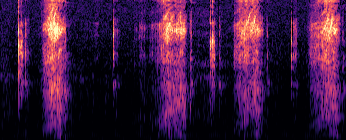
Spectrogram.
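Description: Small round chainsaw file cutting a notch into a wrought-iron bar held in a vise: several separate file strokes with short pauses between them.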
